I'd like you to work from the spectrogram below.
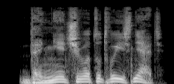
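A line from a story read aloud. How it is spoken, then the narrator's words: Angry blurt. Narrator (Russian): злобно выпалил приор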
